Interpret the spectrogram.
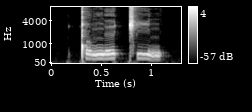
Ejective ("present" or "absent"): absent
